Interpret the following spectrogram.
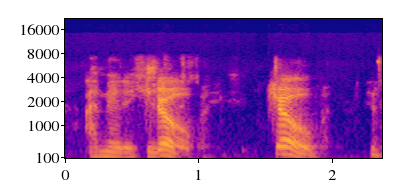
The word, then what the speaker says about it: Gob: Job. His name is Job. It's Gob. Job. It's spelled Gob. We pronounce it Job.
